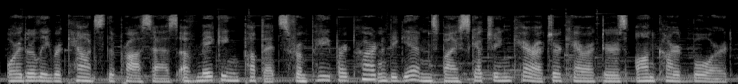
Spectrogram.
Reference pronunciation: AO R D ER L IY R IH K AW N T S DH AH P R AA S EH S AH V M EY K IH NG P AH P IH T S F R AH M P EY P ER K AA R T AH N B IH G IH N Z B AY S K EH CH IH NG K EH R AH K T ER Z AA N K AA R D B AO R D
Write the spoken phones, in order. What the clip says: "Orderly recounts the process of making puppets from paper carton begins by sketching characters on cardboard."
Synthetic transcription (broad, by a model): AO R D ER L IY R IH K AW N T S DH AH P R AA S EH S AH V M EY K IH NG P AH P IH T S F R AH M P EY P ER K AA R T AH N B IH G IH N Z B AY S K EH CH IH NG K EH R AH K T ER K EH N K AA R D B AO R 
